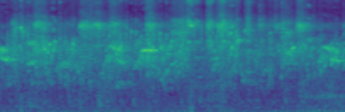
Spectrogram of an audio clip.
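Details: Budgerigars in Portland producing a loud, constant squawking chatter, raspy buzzes layered with sharp high whistles, dense and without real gaps.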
